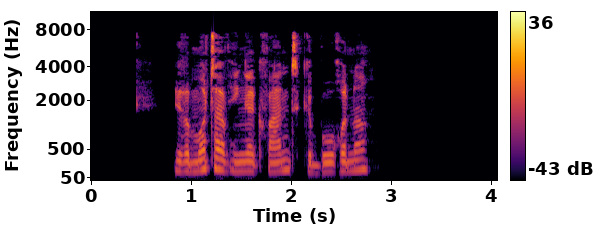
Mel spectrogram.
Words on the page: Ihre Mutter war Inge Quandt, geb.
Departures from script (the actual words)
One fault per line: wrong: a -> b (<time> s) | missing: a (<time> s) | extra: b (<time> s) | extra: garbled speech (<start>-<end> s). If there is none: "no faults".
missing: war (1.4 s)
